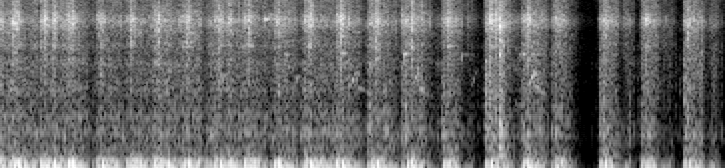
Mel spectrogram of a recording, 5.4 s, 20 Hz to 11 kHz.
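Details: 1992 Nissan 300ZX non-turbo, just acquired on a trade, idling with an uneven lope and missing beats, a clear misfire of unknown cause.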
